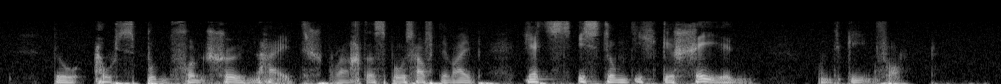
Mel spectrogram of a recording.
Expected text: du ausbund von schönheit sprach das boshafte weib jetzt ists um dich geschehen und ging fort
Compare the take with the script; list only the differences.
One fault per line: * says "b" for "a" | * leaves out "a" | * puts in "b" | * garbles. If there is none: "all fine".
all fine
